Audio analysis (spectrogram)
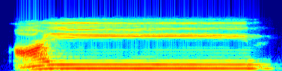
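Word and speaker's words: ع: আছে অক্ষরের নাম হলো আইন চারি লিফট টেনে পড়তে হবে ওকে তাহলে এই অক্ষরটা কি হবে গলাটা চেপে চার লিপ টেনে আমরা উচ্চারণ করবো কোন বাতাস বের করা লাগবে না এটাই আইন আইন সবাই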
